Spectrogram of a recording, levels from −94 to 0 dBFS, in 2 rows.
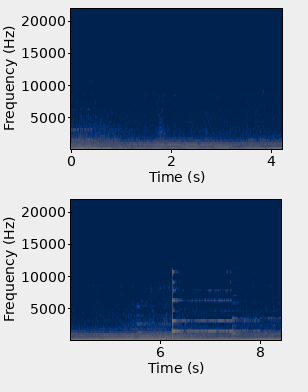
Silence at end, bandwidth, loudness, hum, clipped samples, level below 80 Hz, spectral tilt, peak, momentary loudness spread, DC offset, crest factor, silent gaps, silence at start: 0 s; 11 kHz; -58 LUFS; none; under 0.1%; -76 dBFS; -5.5 dB/octave; -34 dBFS; 9 LU; under 0.1%; 22 dB; none; 0 s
